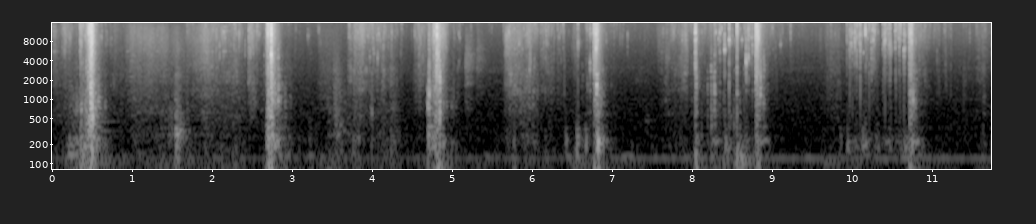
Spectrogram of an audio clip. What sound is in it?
wet slop plop
A wet plopping sound, such as meat falling into a puddle. I needed the sound of a body dropping into a pool of it's own blood. This was created by letting a soaked rag drop onto several sponges full of water from a height of about a foot.
blood, body, fall, mess, moist, organic, plop, rag, slop, wet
